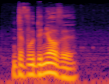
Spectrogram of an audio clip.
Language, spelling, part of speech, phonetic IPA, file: Polish, dwudniowy, adjective, [dvuˈdʲɲɔvɨ], Pl-dwudniowy.ogg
